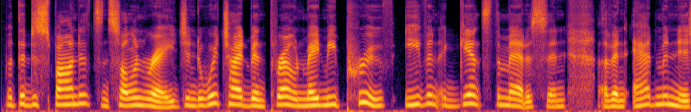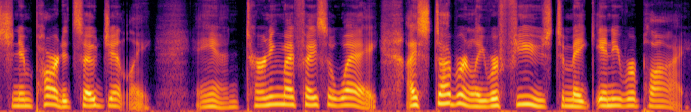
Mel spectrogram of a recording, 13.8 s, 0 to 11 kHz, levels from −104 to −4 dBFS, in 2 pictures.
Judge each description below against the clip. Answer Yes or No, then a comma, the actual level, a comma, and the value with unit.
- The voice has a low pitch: No, high, 200 Hz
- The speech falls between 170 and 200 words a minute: No, average, 160 wpm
